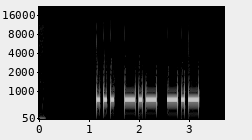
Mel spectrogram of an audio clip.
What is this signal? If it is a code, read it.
Morse code, heard as a keyed tone, about 17 wpm, 700 Hz. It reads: SKK
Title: USA Call Sign Postfixes - 3 Letters 17wpm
